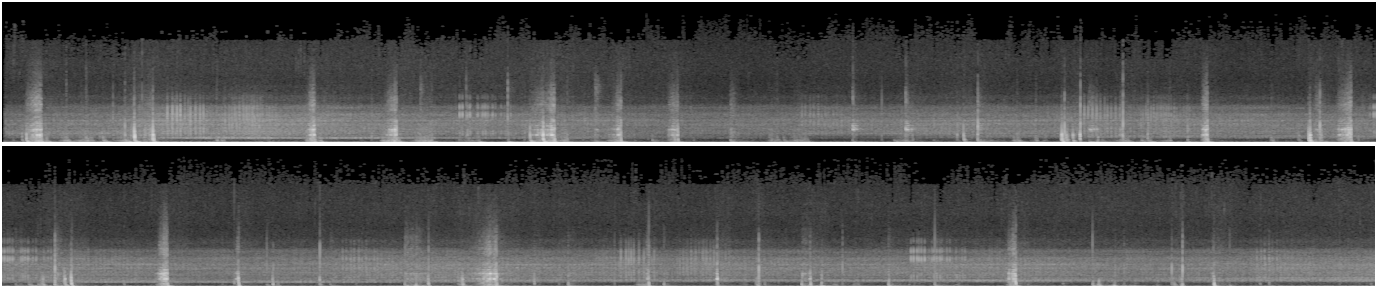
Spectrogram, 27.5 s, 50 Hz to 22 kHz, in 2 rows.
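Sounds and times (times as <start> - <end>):
slow creak: 0.2 - 26.6.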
